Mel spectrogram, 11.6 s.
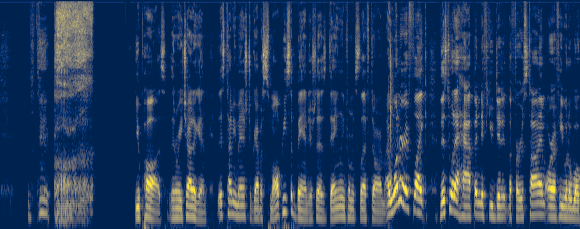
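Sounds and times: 
speech: 0.6s - 1.6s, 2.7s - 11.5s
person imitating a loud gross snore: 0.8s - 2.0s.

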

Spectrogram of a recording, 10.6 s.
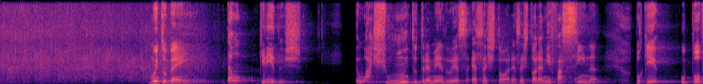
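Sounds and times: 
audience applauding: 0.0s - 3.1s
speech: 2.2s - 4.6s, 5.4s - 10.5s.

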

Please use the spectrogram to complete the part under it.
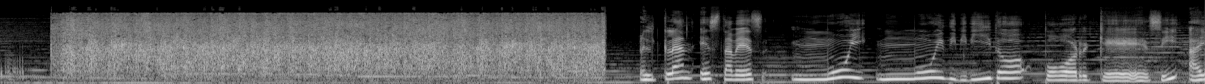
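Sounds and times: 
applause: 0.5s - 6.1s
speech: 6.4s - 12.0s.

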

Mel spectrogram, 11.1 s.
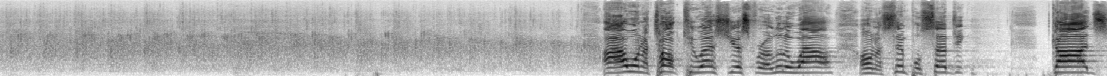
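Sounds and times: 
audience clapping hands: 0.0s - 6.9s
speech: 6.0s - 9.8s, 10.5s - 11.0s.

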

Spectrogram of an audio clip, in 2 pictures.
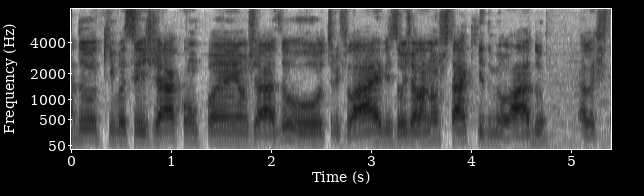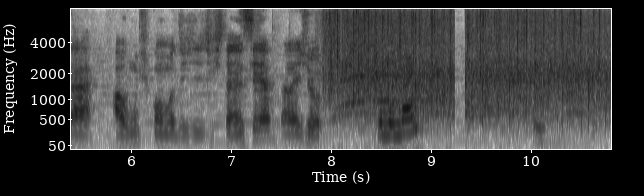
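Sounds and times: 
speech: 0.0s - 9.1s
applause: 7.8s - 10.7s.

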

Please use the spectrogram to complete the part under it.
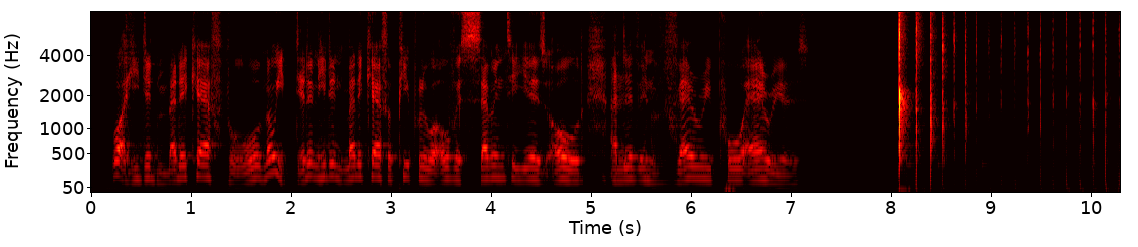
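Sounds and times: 
speech: 0.2s - 7.2s
one person clapping hands: 8.1s - 10.2s.

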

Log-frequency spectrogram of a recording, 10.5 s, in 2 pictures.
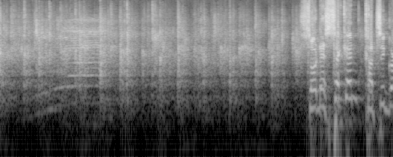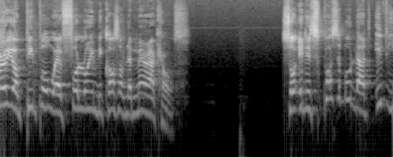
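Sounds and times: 
audience clapping: 0.0s - 5.3s
speech: 4.1s - 7.8s, 9.0s - 10.4s.

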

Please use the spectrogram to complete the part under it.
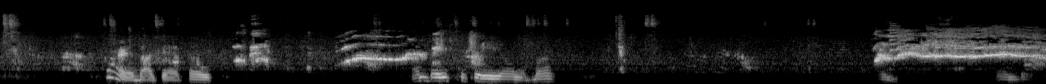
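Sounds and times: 
speech: 1.0s - 2.3s, 4.2s - 5.6s
child acting crazy on a bus: 8.8s - 10.4s.

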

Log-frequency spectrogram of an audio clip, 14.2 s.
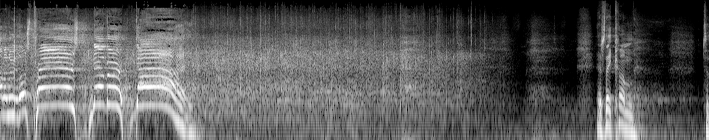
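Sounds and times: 
speech: 0.0s - 4.0s, 11.9s - 12.9s
audience clapping hands: 0.0s - 10.2s.

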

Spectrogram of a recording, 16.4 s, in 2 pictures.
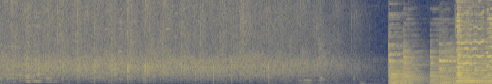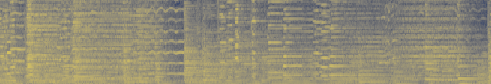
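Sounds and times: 
audience applause: 0.0s - 6.2s
bright instrumental music: 6.6s - 16.3s.

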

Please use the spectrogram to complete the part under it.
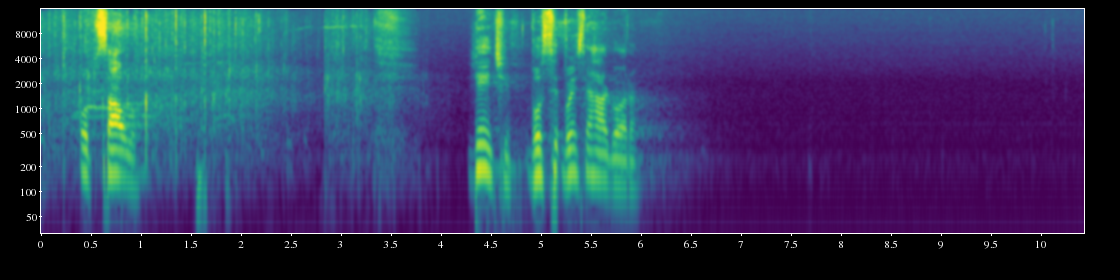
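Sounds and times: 
audience applause: 0.0s - 3.9s
speech: 0.4s - 1.1s, 4.4s - 6.1s.

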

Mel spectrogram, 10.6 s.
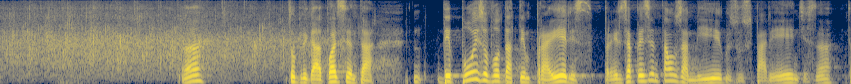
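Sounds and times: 
crowd applause: 0.0s - 4.5s
speech: 2.3s - 2.7s, 3.6s - 10.6s.

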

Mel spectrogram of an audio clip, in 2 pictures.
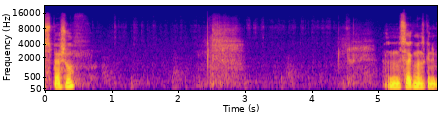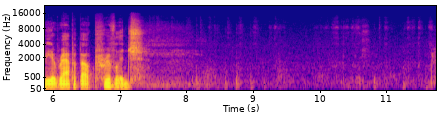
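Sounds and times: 
speech: 0.1s - 0.6s, 5.2s - 7.4s
pen scratching on paper writing by hand: 0.9s - 4.4s, 8.2s - 11.7s.

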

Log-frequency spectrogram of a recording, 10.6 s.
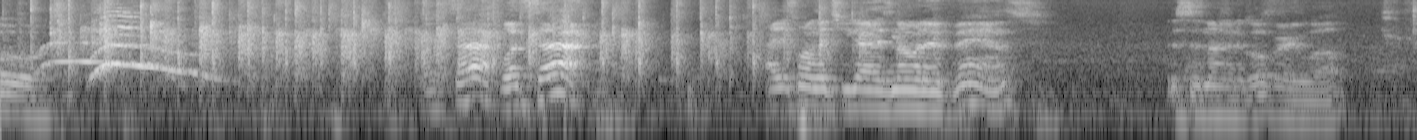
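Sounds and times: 
audience applause: 0.0s - 6.5s
speech: 3.5s - 4.6s, 5.8s - 7.7s, 8.8s - 10.5s.

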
